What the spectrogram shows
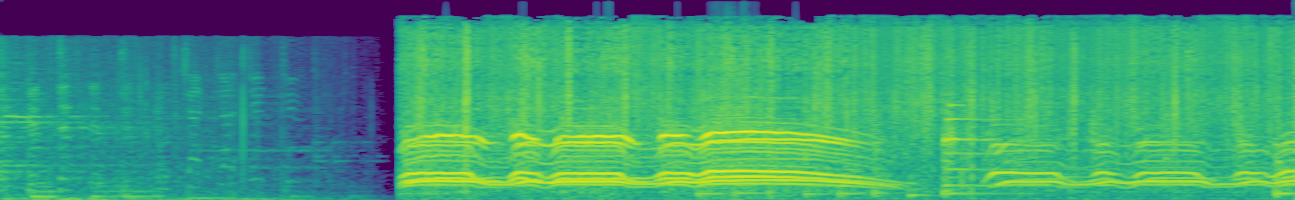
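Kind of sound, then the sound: vehicle, steam train engine whistle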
